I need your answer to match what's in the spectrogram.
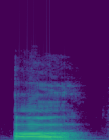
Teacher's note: जैसे देखिए, अब अ उच्चारण करके देखिए, अ, तो हवा जो है अंदर से सीधे बाहर की ओर निकल गई, कोई भी बाधा नहीं हुई, कोई भी घर्षण नहीं हुआ।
